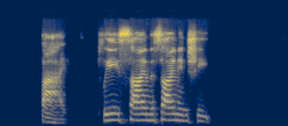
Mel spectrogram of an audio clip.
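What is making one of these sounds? A middle-aged woman speaks briefly and calmly over an online call.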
